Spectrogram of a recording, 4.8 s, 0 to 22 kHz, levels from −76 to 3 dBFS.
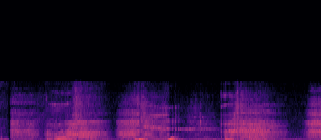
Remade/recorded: recorded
